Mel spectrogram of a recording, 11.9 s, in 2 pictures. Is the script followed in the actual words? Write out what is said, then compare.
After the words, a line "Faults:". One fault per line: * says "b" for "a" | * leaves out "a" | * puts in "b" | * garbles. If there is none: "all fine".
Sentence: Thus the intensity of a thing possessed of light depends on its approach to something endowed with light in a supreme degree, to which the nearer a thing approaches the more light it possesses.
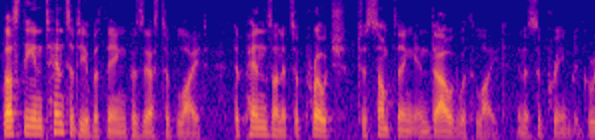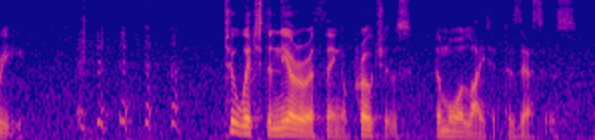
Thus the intensity of a thing possessed of light depends on its approach to something endowed with light in a supreme degree, to which the nearer a thing approaches the more light it possesses.
Faults:
all fine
